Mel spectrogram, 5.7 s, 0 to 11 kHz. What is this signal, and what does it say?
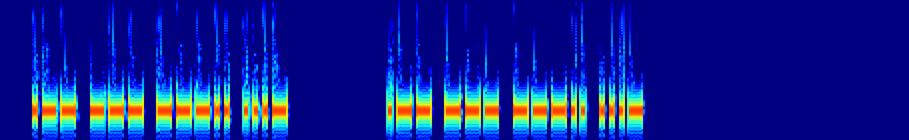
Morse code, heard as a keyed tone, about 40 wpm, 700 Hz. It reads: WO8V WO8V
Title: USA Call Signs - 4 Characters - Repeated 2x - 40wpm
